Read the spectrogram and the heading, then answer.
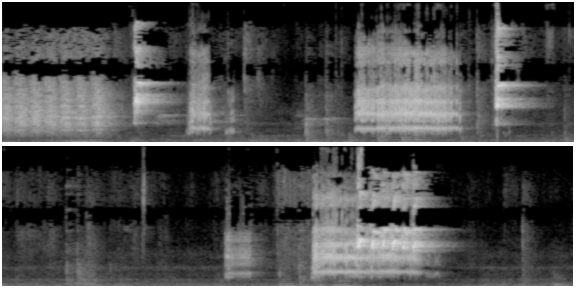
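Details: White-bellied caiques, a resident pair kept indoors with a newly arrived chick just over two months old, in Tokachi, Hokkaido, seemingly welcoming the young bird: loud harsh buzzy squawk bursts of about a second, repeated irregularly with pauses between.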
